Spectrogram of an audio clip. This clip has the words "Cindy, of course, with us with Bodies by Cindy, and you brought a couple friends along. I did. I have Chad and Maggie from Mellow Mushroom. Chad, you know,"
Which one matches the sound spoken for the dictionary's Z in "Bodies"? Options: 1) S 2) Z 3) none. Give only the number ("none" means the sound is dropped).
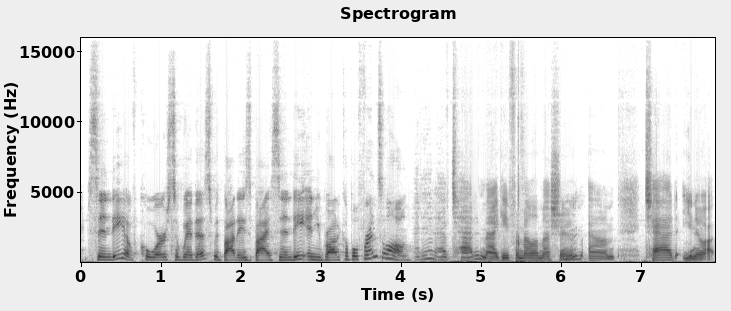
2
